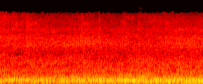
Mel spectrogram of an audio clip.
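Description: Steady low engine hum of a motor vehicle, with a faint even hiss above it.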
